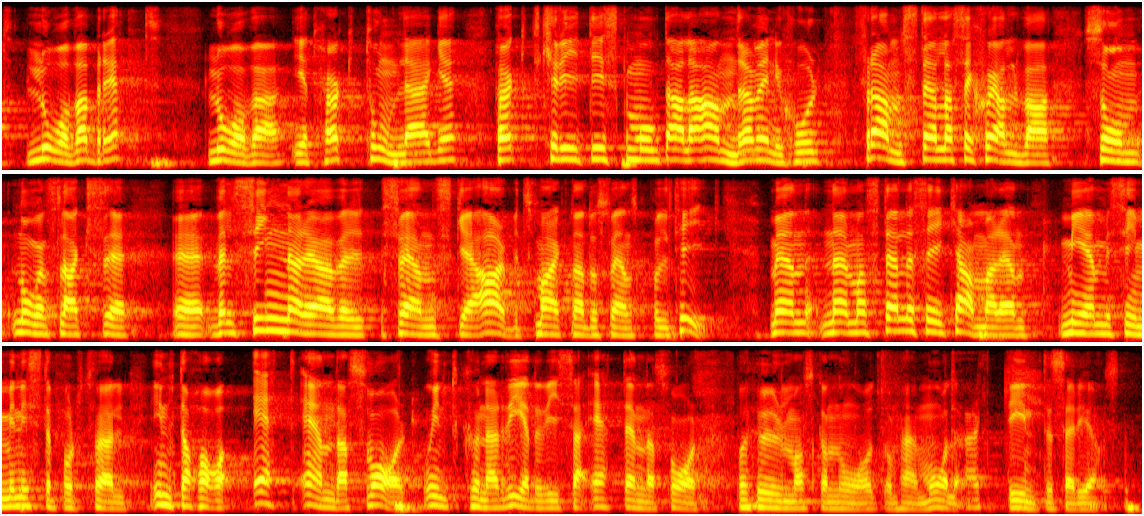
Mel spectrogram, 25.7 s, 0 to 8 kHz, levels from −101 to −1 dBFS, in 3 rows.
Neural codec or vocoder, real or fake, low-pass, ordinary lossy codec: none; real; 7.2 kHz; none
